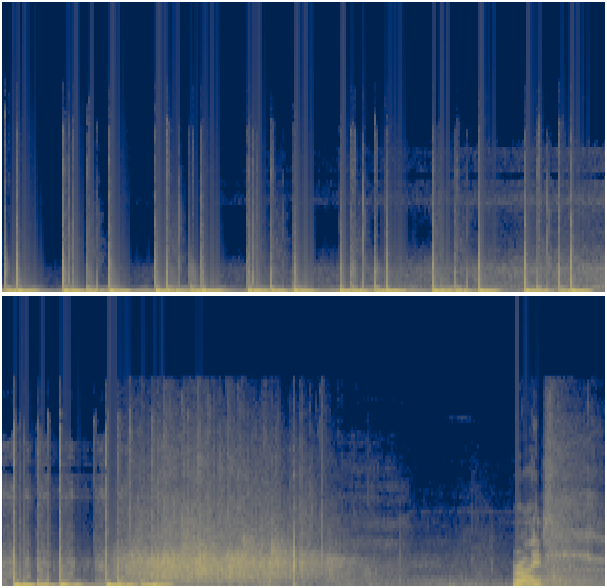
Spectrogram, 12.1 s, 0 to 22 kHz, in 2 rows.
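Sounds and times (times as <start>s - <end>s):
electronic music bass notes: 0.0s - 7.5s
audience applauding: 7.0s - 10.0s.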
